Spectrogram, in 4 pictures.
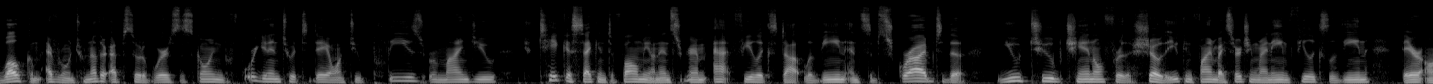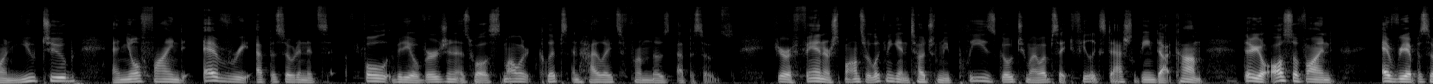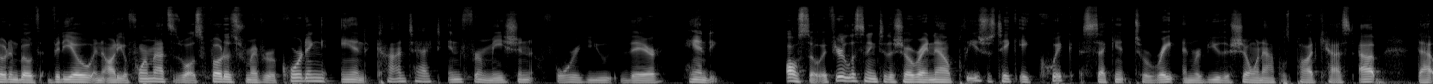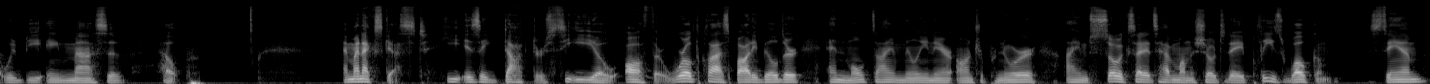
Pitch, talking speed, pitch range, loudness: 110 Hz, 190 wpm, 100-120 Hz, -29 LUFS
